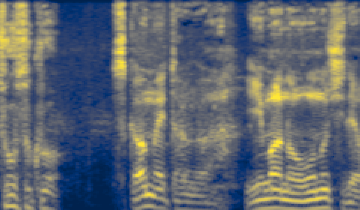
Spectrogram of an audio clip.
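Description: An older man answers in a low, calm voice.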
